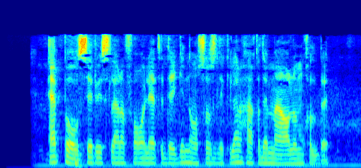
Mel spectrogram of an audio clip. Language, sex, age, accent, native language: Uzbek, male, 18-24, Toshkent shahri, Uzbek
